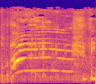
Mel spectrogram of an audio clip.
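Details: A domestic cat gives one long, steady meow that rises at the start, then holds level before fading, with faint human speech and room noise around it.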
